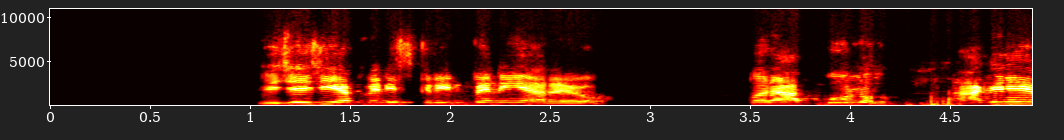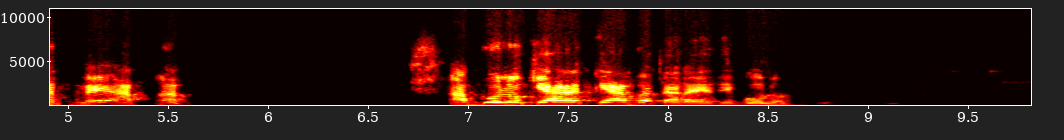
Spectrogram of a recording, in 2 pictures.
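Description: A man speaks calmly through an online call, in bursts with pauses.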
